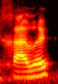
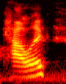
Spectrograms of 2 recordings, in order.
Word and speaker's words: Khalek: But in my defense, they can't say the kha in English. So I've been trying to help the whites by saying Khalek my whole life, and now it's the only way I know how to say it.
